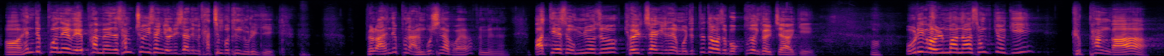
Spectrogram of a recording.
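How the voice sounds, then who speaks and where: Fast, high-voiced man preaching a sermon. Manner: lively, colloquial, many rhetorical questions to the congregation; humorous storytelling asides. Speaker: co-pastor. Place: church sanctuary.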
